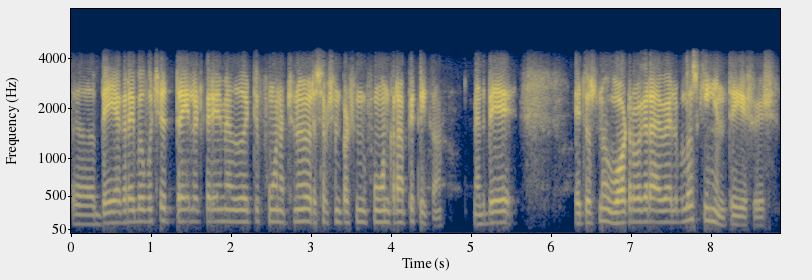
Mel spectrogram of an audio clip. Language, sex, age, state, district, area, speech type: Kashmiri, male, 30-45, Jammu and Kashmir, Srinagar, urban, conversation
